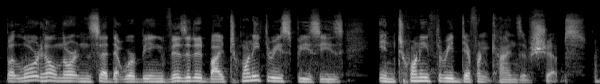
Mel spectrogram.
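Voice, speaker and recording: A man hosting a podcast in casual conversation, retelling things and slipping into animated quotes of other people. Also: medium pitch, moderate pace, no room sound. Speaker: podcast host. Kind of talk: casual chat, retelling and quoting.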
